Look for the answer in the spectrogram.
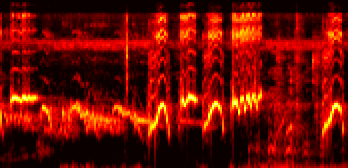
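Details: Borneo white-rumped shama singing to prompt other birds in the morning: loud, rich whistled notes, several arching up and down in separated phrases, with soft low rumbling beneath.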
